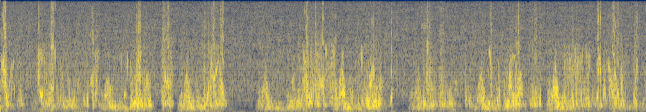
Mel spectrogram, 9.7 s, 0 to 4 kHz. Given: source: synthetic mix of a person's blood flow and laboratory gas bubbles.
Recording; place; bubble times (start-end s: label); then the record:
Doppler ultrasound of blood flow; precordium
0.00-0.25 s: bubbles
0.53-1.07 s: bubbles
1.22-1.50 s: bubbles
1.78-2.31 s: bubbles
2.40-2.60 s: bubbles
2.92-3.42 s: bubbles
4.45-5.05 s: bubbles
5.18-5.72 s: bubbles
5.82-5.90 s: bubbles
6.30-6.71 s: bubbles
6.96-7.08 s: bubbles
7.28-7.85 s: bubbles
7.90-8.14 s: bubbles
8.40-9.40 s: bubbles
9.48-9.59 s: bubbles
From the record:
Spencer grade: 3 (all of the cardiac periods contain showers or single bubble signals, but not dominating or overriding the cardiac motion signals); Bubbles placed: only in the low amplitude regions of the cardiac cycle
